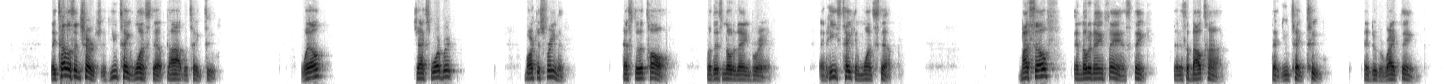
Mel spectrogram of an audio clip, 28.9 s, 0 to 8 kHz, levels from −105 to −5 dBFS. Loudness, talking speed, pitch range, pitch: -20 LUFS, 105 wpm, 125-200 Hz, 150 Hz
